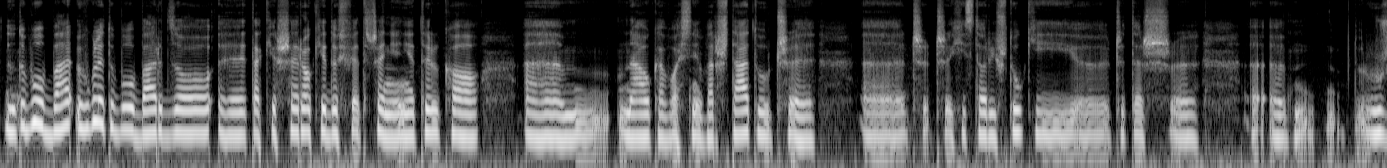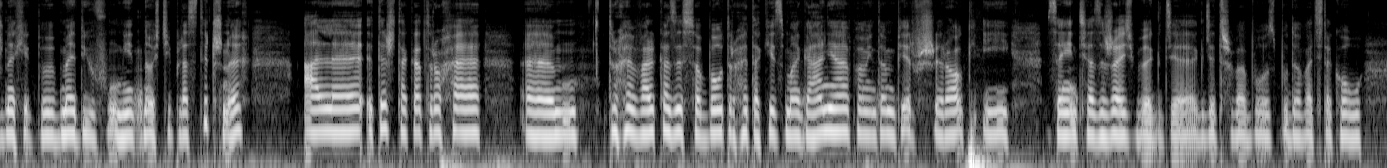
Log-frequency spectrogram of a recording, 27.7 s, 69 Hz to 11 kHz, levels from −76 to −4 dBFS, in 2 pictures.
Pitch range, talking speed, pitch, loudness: 180-200 Hz, 130 wpm, 190 Hz, -19 LUFS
